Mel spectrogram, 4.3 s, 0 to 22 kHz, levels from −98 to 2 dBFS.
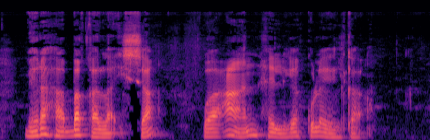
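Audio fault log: No faults are present in this speech clip.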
